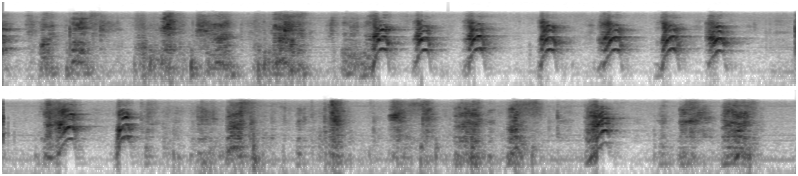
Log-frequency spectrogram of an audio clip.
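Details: Household dogs play fighting, giving a run of sharp barks and yips roughly every half second to second, some overlapping, in a small room.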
